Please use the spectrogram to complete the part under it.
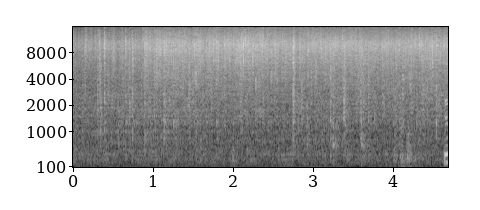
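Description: Beef brains and onion frying together in a pan, a dense, steady hiss of hot oil heard up close with small crackles and faint stirring scrapes throughout.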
